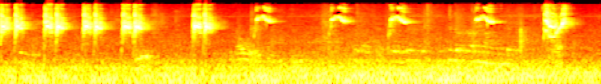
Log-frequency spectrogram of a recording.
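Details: Long-tailed shrike on a master recording for training birds: a series of rasping broadband notes followed by clear downward-sweeping whistles, ending in another harsh burst.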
